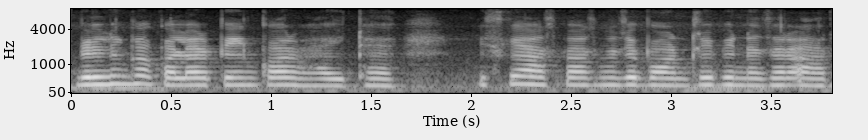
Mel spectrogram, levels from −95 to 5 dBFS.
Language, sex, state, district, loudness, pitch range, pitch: Hindi, female, Chandigarh, Chandigarh, -19 LUFS, 215-225 Hz, 220 Hz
